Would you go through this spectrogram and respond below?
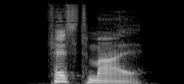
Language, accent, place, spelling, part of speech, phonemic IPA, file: German, Germany, Berlin, Festmahl, noun, /ˈfɛstˌmaːl/, De-Festmahl.ogg
- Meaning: feast (meal), banquet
